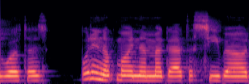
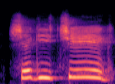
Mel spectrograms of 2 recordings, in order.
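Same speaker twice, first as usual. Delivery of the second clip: high, loud, drawn-out cry; cry for help; 9 semitones higher, 6 dB louder, much slower than usual. A narrator's reading. A woman calling the hotel for rescue, high shouted cry for help. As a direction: call out for help, stretching the word. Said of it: "harsant fel egy kiáltás".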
